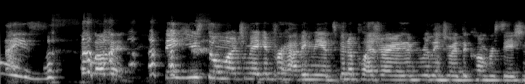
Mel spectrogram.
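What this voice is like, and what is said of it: Canadian accent. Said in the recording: “I've really enjoyed listening to your accent because it's been a long time since I've been around Canadians.”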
